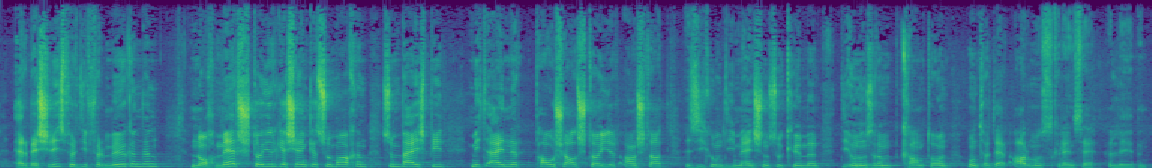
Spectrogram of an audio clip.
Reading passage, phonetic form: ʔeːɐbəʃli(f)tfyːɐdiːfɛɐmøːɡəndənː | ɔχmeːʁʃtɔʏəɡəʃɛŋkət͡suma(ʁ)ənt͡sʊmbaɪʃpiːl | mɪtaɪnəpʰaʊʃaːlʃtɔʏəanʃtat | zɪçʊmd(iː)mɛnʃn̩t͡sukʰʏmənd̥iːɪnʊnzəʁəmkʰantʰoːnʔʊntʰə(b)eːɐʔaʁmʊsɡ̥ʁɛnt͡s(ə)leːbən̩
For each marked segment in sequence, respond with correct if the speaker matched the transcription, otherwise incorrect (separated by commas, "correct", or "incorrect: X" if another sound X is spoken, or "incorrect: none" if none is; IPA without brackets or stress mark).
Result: incorrect: s, incorrect: χ, correct, incorrect: d, correct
